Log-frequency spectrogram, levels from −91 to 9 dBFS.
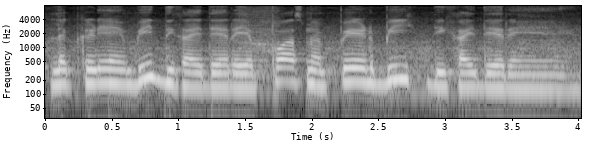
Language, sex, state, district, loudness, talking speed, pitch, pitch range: Hindi, male, Rajasthan, Bikaner, -12 LUFS, 210 wpm, 160 Hz, 140-175 Hz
